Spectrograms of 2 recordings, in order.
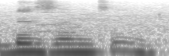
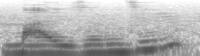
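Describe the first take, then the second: First: Byzantine with a short "i" in the first syllable; corrected pronunciation. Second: Byzantine with a long "eye" in the first syllable, drawn out; first pronunciation tried. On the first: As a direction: say Byzantine starting like "biz". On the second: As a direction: say Byzantine slowly as BY-zan-tine. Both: Shown as a demonstration. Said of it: "how you pronounce it?".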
